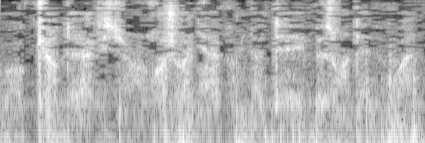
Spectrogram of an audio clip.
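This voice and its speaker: A man whispers over noticeable background noise. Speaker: ASMR YouTuber, game collector unboxing. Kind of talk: casual talk to camera, unboxing.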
